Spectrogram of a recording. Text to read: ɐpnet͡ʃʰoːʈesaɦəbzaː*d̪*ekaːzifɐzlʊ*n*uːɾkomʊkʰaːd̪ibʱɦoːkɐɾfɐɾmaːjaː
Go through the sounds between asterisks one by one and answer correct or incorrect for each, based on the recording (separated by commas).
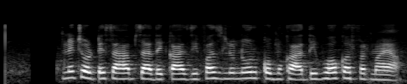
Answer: correct, correct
